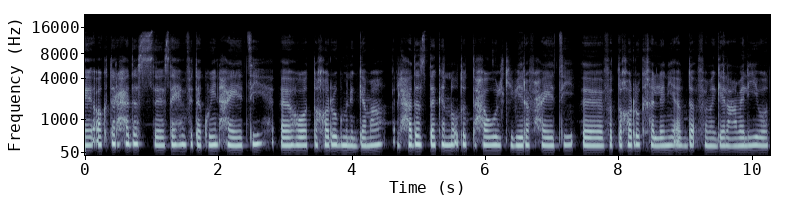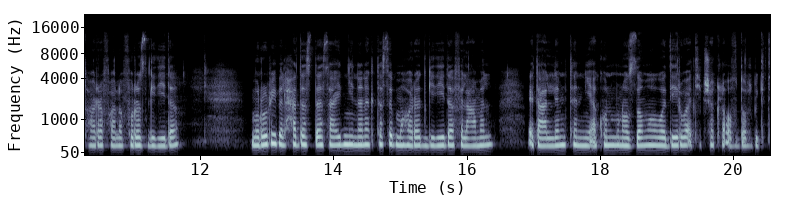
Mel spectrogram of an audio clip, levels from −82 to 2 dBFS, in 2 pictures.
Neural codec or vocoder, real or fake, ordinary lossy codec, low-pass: none; real; none; 14.4 kHz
